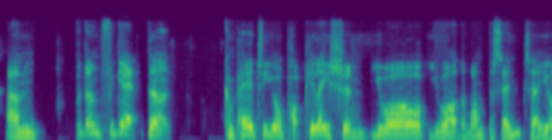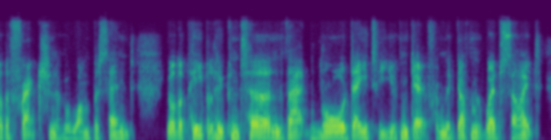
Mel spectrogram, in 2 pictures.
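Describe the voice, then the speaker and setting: A middle-aged man telling stories in a webinar as a guest data scientist, acting out his quoted thoughts with big leaps in pitch. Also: a little fast, vocal fry, breathy edge, dry recording. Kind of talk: animated storytelling in a webinar chat.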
